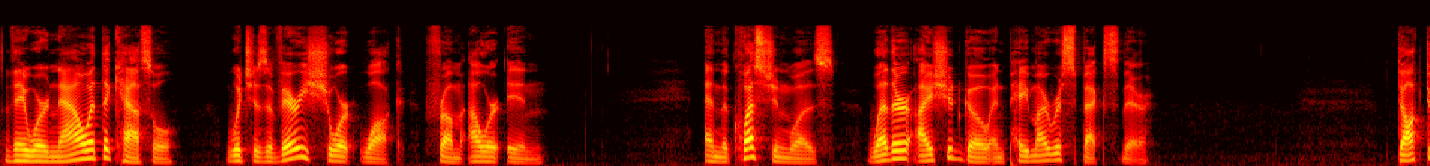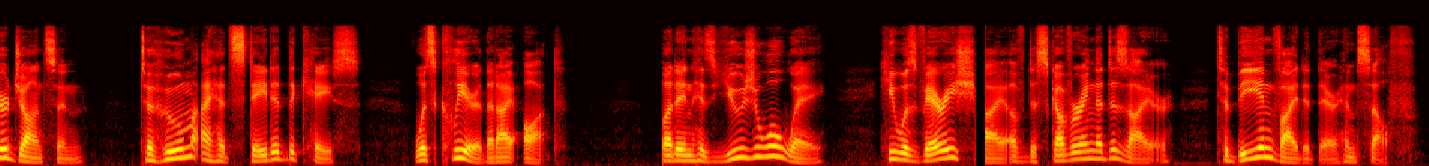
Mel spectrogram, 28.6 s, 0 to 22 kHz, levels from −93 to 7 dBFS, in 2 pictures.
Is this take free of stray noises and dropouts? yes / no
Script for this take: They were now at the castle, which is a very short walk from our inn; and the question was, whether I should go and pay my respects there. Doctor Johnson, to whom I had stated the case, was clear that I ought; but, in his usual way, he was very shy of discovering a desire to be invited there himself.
no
